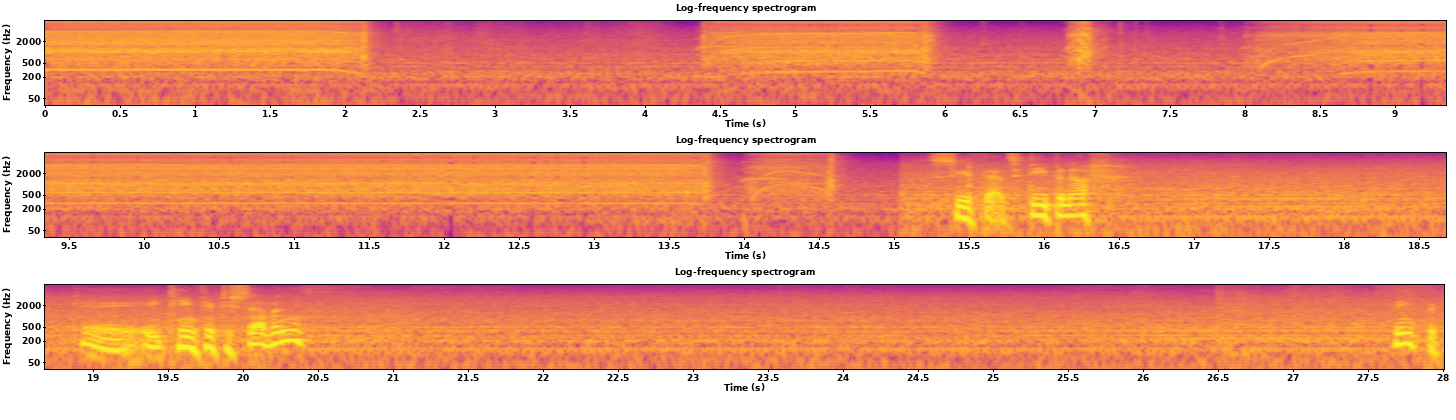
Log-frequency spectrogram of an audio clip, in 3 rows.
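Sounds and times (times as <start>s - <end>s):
cordless drill motor whining: 0.0s - 2.3s, 4.4s - 6.0s, 6.8s - 7.1s, 8.0s - 14.7s.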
